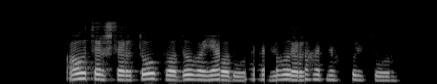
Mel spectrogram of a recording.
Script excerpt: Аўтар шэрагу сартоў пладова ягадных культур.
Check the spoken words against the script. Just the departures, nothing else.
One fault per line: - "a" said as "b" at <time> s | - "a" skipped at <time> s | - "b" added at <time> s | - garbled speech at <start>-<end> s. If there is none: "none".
- "шэрагу" skipped at 1.0 s
- garbled speech at 2.2-3.1 s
